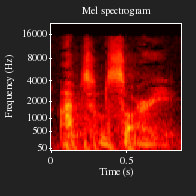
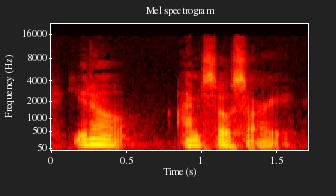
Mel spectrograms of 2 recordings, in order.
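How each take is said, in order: First: Soft, whispered apology. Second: Said in the usual way. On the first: Retold or imitated. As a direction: breathe an ashamed sorry. Wife apologizes for the assault.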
